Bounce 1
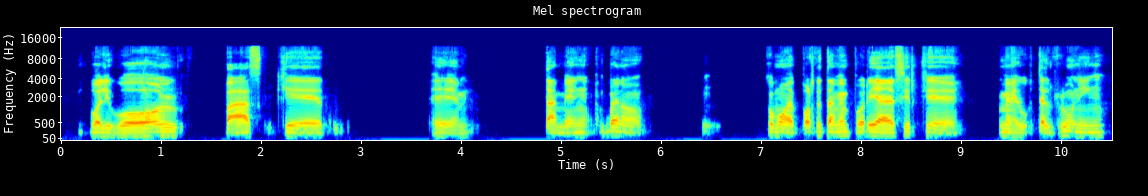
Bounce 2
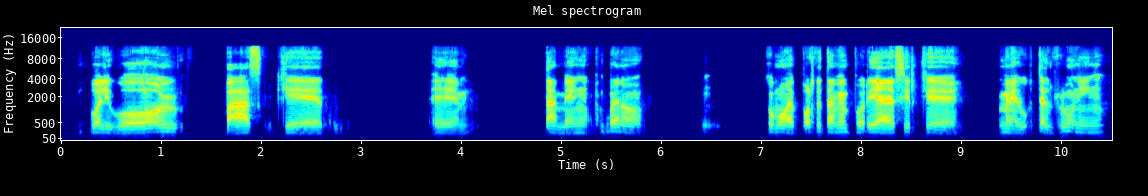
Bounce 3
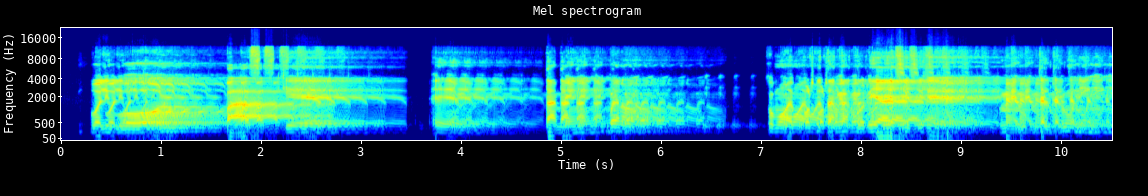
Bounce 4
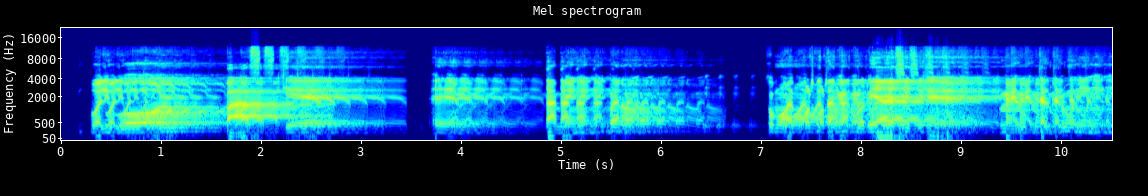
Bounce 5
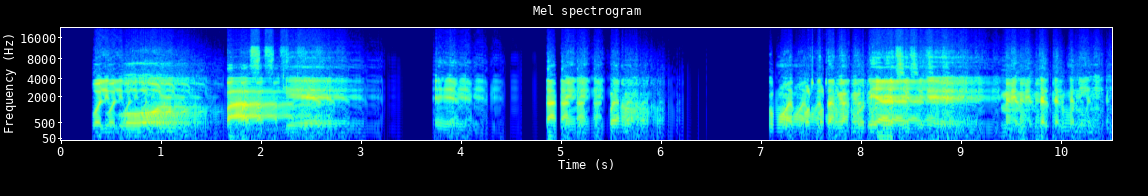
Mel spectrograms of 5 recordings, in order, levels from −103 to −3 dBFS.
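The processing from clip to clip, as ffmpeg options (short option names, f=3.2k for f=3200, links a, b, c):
-af "highpass=1.2k,equalizer=f=10k:w=3.9:g=4"
-af "aecho=1:1:140|294|463.4|649.7|854.7:0.631|0.398|0.251|0.158|0.1,asoftclip=type=tanh:threshold=-16dB"
-af "bass=f=250:g=8,treble=f=4k:g=-6,volume=-5.5dB"
-af "aeval=exprs='sgn(val(0))*max(abs(val(0))-0.00299,0)':c=same,volume=1.5dB"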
